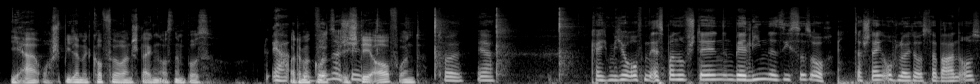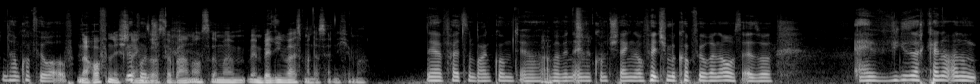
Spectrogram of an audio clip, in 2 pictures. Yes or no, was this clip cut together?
no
